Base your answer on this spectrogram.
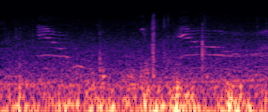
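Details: Talkative stray cat making two soft meows, one near the start and one near the end, each short and gently wavering, against continuous low-pitched background noise outdoors.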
